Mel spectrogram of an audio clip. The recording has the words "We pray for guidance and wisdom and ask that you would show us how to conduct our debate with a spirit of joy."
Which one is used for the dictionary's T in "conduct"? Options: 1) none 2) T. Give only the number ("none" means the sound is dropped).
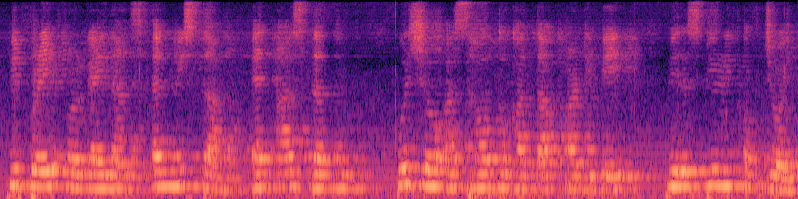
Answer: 1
